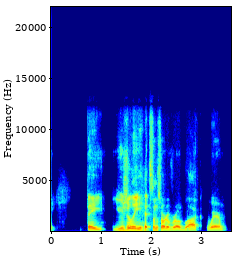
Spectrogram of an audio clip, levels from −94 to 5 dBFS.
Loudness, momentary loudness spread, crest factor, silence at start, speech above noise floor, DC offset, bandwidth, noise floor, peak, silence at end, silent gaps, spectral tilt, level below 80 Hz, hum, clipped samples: -22 LUFS; 7 LU; 16 dB; 0.7 s; 42 dB; under 0.1%; 12.5 kHz; -64 dBFS; -8 dBFS; 0.15 s; none; -5 dB/octave; -70 dBFS; none; under 0.1%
